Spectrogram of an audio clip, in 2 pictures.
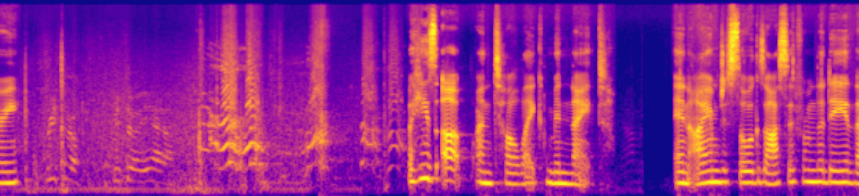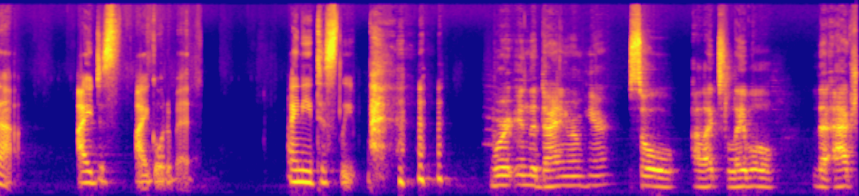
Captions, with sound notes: Free-throw. Free-throw, yeah. (dog barking) But he's up until, | like, midnight and I am just so exhausted from the day that I just-- I go to bed. I need to sleep. We're in the dining room here, so I like to label the actions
